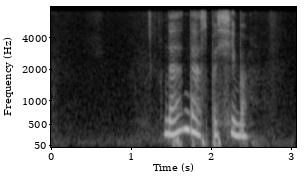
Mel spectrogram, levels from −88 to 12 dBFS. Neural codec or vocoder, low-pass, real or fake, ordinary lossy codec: none; 7.2 kHz; real; none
